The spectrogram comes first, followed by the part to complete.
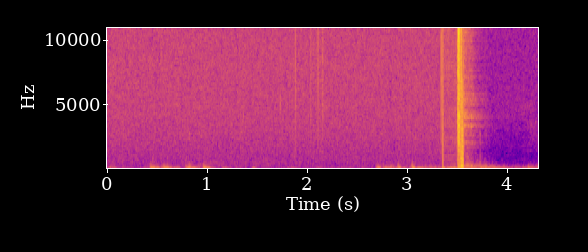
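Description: Handling noise on a handheld microphone: irregular dull thumps and bumps, ending in one sharp click near the end.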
